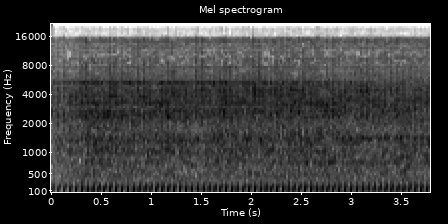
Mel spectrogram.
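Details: Yamaha Mio Soul GT fuel-injected scooter that wouldn't start, after loosening over-tight valve clearance: even, steady single-cylinder thump at about 3.5 beats a second with no misses or knocks; normal idle.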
